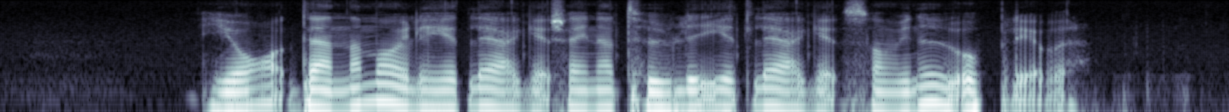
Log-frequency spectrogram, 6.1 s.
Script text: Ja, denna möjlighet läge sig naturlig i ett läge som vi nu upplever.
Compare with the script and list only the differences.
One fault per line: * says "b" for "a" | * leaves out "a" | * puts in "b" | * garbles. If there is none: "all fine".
all fine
